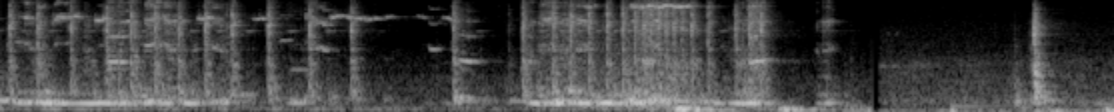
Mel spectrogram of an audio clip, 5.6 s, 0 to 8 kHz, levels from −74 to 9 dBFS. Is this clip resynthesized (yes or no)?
no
